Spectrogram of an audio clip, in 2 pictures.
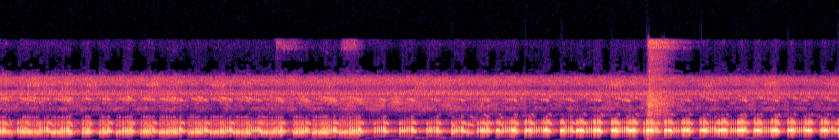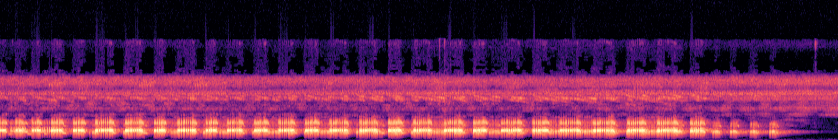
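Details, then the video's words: Frog or toad calling in a long chorus of fast raspy pulses that grows louder mid-way and then fades out at the end. "Real 🐸 sound katak atau kodok || frog or toad"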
